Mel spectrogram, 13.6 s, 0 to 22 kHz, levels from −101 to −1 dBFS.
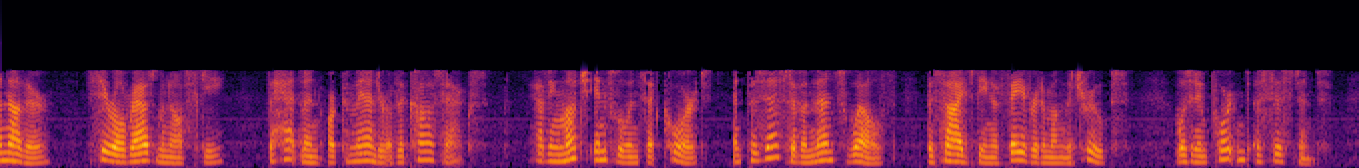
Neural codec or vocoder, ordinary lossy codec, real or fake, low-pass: none; AAC, 16 kbps; real; 7.2 kHz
